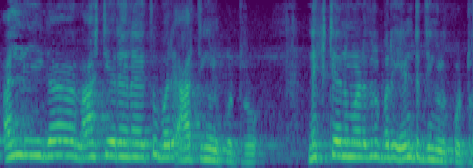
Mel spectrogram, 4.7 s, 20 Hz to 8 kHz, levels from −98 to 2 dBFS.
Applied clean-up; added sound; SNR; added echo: none; none; none; none.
